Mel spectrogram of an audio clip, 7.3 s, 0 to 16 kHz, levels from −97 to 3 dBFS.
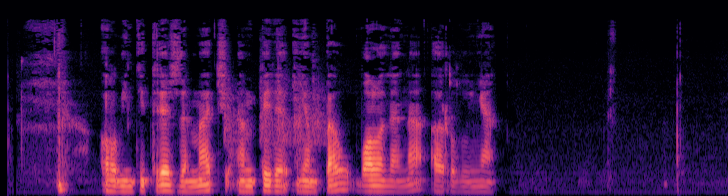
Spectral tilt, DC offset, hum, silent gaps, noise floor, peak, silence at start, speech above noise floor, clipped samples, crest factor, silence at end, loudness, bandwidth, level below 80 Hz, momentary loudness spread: -6.5 dB/octave; under 0.1%; none; none; -71 dBFS; -4 dBFS; 0.55 s; 46 dB; under 0.1%; 22 dB; 2.35 s; -26 LUFS; 11.5 kHz; -58 dBFS; 14 LU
